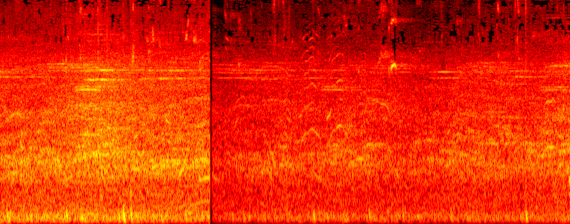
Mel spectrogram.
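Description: Indoor volleyball play in a large, echoing hall: sharp ball hits over a steady bed of crowd chatter and noise from neighbouring courts. About three seconds in the sound drops abruptly to a quieter, thinner hall ambience with a few more knocks and a brief high chirp near six seconds.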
